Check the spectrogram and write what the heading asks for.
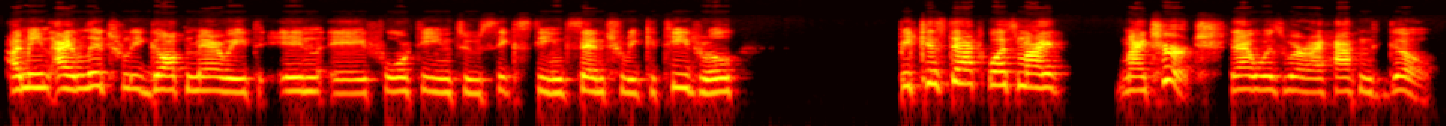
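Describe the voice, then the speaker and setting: Speaking at a moderate pace in a medium pitch, this Belgian-accented woman in her forties runs an online lesson on a video call. The sound is lo-fi, and her talk is chatty, full of ums and self-corrections.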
